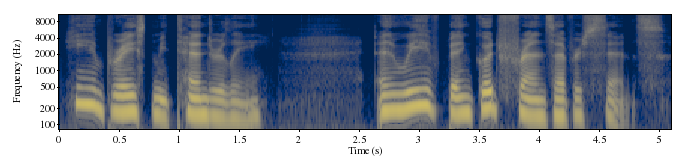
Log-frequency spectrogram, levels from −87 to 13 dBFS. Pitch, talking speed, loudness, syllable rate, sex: 165 Hz, 140 wpm, -17 LUFS, 4.4 syllables/s, female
